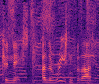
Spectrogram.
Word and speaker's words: Cnicht: is actually quite simple it comes from the old english word night and that was before the letter k was dropped in the pronunciation because it used to be canite and now it's connex and the reason for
